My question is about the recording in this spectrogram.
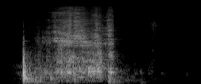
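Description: Hand plane taking one cutting stroke along a wooden block. The stroke starts about a quarter second in, lasts about a second, then fades.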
